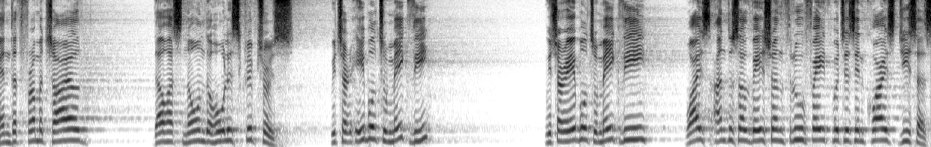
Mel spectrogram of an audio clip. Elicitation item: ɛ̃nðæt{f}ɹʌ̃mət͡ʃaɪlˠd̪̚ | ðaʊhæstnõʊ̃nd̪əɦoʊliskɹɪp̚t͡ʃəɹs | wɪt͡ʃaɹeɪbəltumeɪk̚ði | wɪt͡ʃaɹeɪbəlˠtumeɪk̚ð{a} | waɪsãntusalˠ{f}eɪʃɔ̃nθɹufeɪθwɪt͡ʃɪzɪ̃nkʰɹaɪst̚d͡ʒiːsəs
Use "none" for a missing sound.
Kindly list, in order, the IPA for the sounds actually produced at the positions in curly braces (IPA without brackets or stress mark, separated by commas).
f, i, v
